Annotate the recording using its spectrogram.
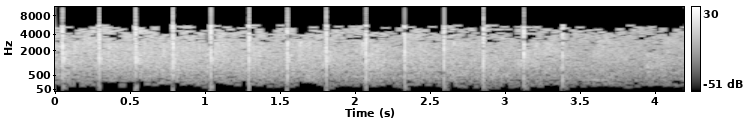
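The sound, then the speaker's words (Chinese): An audience at a church Father's Day service applauds the fathers, who stand and turn to face the audience. The clapping is a dense wash that runs for about four seconds, with sharp individual claps standing out in a steady, even beat on top. No one speaks. “好，请大家鼓掌。”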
